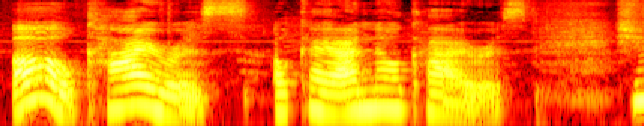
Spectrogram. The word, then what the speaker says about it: Kairos: And then she was like, but it's pronounced like, okay, and then she spelled it out, okay, and I was like, oh, Kairos, okay, I know Kairos.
